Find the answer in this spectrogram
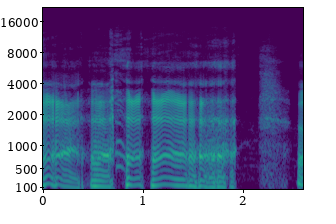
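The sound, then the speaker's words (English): A person's voice imitates a sheep, letting out a long, wavering bleat with a shaky vibrato, broken into a few quick pulses, followed by a brief breathy exhale. “His his his little sheep ears perk up, and he goes,”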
